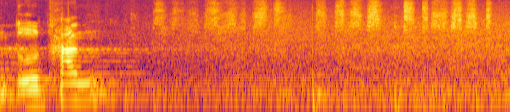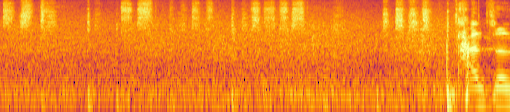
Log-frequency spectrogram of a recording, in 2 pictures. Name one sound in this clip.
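A marker pen scratches and squeaks across paper.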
